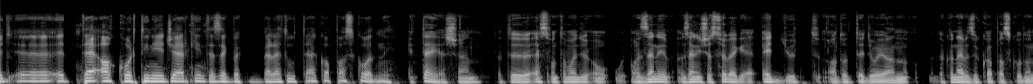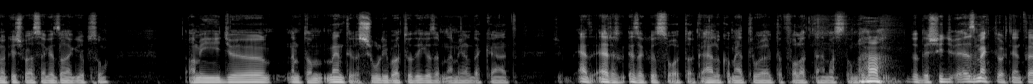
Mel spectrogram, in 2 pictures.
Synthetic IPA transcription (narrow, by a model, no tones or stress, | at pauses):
oɟøːt̪ɛʔɒkːo̞rt̪ineːd͡ʒɛrkeːnt̪ɛzɛɡ̚bɛbɛlɛt̪ut̪ːaːlkɒpɒsko̞̰d̪nḭt̪ɛjːɛ̰ʃɛnt̪aːt̪øːɛst̪mot̪omho̞ɟɒzɛneɒzɛneːʃɒsøvɛɡɛɟːyt̪ːɒ̰d̪o̞t̪ːɛɟːo̞jɒnd̪ɒkːornɛvɛzøːkːɒpɒsko̞d̪oːnɒkeːʃʋɒlosɛːɡɛzɒlɛɡjo̞bsoː | ɒ̰miːɟøːnɛmt̪od̪omːɛnt̪eːlɒʃulːibɒt̪ud̪iɡɒzaːbnɛmeːrd̪ɛkɛlt̪ | eʃɛɛrɛɛzɛkrølso̰lt̪ɒ̰ka̰ːlːokɒmɛt̪roːɛløːt̪ːɒfɒlɒt̪ːaːmɒst̪omt̪t̪ud̪eːʃiːɟɛzmɛk̚t̪ørt̪eːnt̪ʋɛ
